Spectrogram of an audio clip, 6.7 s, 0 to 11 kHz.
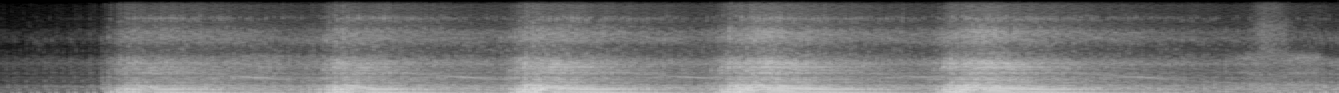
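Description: A 2023 Suzuki GSX-8S ABS motorcycle engine is revved repeatedly, five sharp throttle blips rising and falling in a steady rhythm, loud and close with no talking over it.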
